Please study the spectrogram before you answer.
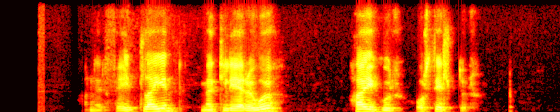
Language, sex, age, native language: Icelandic, male, 40-49, Icelandic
